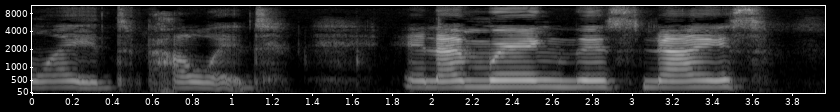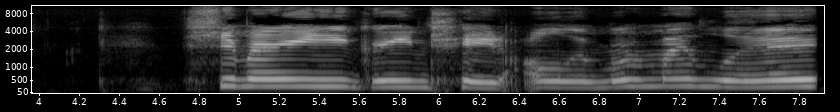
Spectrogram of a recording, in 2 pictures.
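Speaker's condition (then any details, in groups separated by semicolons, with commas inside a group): Cerebral palsy; congenital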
